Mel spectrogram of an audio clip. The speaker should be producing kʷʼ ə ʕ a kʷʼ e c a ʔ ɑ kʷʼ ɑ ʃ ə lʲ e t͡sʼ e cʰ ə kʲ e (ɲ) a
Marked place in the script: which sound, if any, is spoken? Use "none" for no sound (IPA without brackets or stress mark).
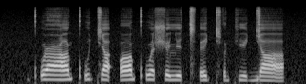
ɟ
